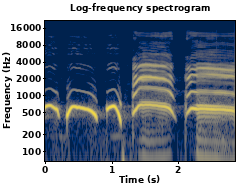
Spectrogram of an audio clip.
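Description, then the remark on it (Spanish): A person's voice imitates the cooing of a Eurasian collared dove at an ornithology fair: three short, arching hoots followed by two longer, louder and more strained notes, with no other sounds. “Por ejemplo, la tórtola común arrullaría así ¿Y la turca?”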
